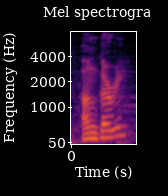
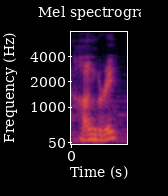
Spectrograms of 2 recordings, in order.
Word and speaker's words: Hungary: Hungary. Yeah, that's at least how you say it, not hungry.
